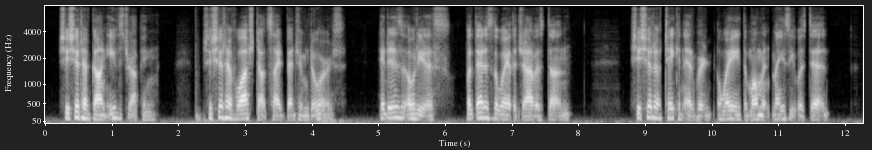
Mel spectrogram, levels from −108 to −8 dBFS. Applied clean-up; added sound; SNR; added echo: neural diffusion model UNIVERSE++.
